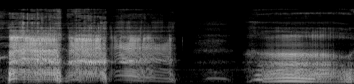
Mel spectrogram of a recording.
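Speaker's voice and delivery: low booming monster laugh; mocking ghoul laugh; deep evil cackle. Rawhead laughs at the boy.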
